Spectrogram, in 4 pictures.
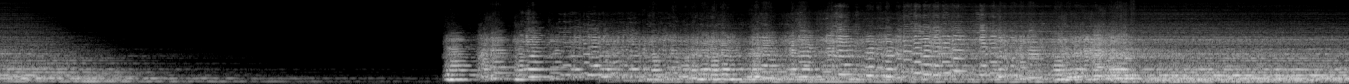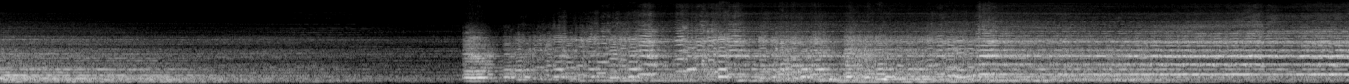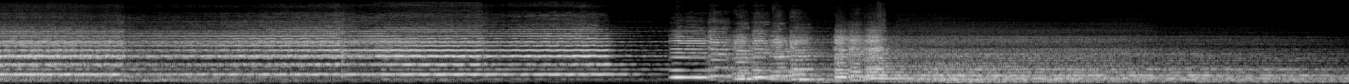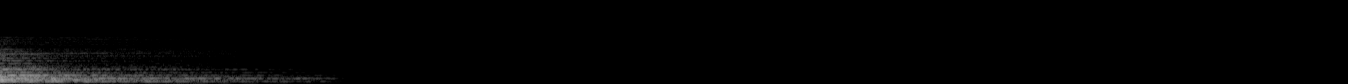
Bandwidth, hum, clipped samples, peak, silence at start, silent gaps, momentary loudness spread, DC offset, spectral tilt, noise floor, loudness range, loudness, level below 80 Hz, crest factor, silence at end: over 20 kHz; none; under 0.1%; -2 dBFS; 0 s; none; 15 LU; under 0.1%; -4.5 dB/octave; -87 dBFS; 14 LU; -15 LUFS; -60 dBFS; 16 dB; 12.45 s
